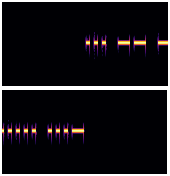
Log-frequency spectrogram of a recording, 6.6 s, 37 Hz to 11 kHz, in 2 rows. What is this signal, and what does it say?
Morse code, heard as a keyed tone, about 15 wpm, 700 Hz. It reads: SM6V
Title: DXCC-100 Call Signs - 4 Characters - Repeated 3x - 15wpm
